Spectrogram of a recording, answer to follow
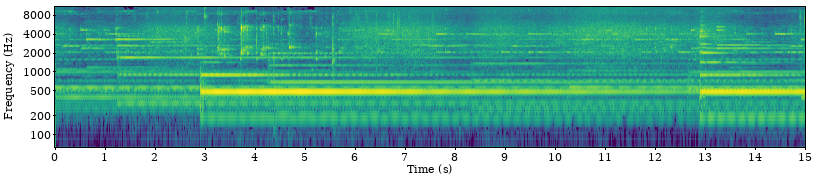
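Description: Sound-bath music of ringing singing bowls, with many long, layered tones held steady. One bowl is struck loudly about three seconds in and another near the end, with a few light, chime-like tinkles just after the first strike.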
